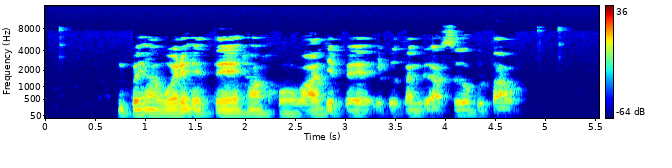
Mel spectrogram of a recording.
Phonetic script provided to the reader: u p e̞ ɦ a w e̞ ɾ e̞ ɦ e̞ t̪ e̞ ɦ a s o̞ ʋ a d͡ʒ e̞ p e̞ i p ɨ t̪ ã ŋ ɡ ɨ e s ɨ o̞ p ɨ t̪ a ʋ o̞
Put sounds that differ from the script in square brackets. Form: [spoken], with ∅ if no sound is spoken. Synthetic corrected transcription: u p e̞ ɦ a w e̞ ɾ e̞ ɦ e̞ t̪ e̞ ɦ a [h] o̞ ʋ a d͡ʒ e̞ p e̞ i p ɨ t̪ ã ŋ ɡ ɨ [a] s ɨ o̞ p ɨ t̪ a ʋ o̞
